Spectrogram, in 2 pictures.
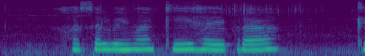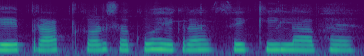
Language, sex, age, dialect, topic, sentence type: Magahi, female, 31-35, Southern, agriculture, question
